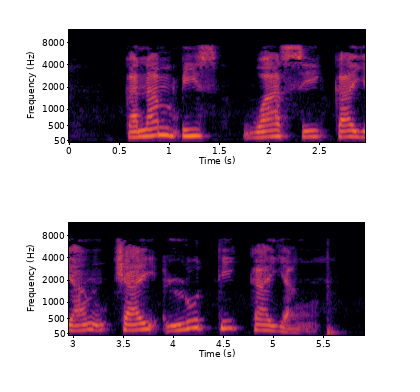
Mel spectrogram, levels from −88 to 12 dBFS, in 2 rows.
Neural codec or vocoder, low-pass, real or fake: none; 7.2 kHz; real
